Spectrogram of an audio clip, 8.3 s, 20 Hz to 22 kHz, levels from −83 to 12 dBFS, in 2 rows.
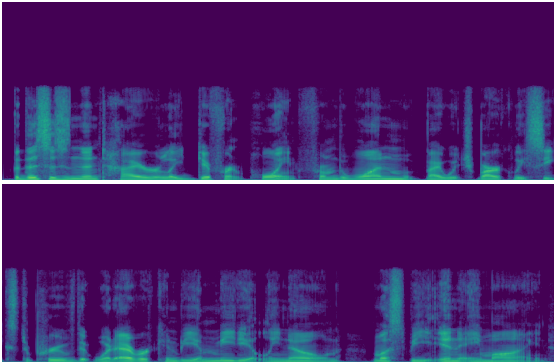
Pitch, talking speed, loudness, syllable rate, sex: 95 Hz, 195 wpm, -22 LUFS, 5.3 syllables/s, male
